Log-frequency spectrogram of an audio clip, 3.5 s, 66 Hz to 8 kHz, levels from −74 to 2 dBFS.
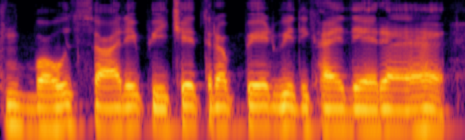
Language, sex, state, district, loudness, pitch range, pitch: Hindi, male, Jharkhand, Ranchi, -12 LUFS, 100-105 Hz, 100 Hz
